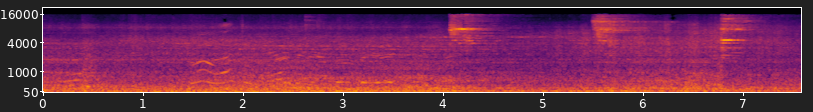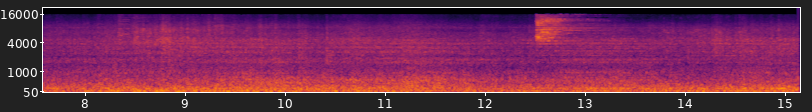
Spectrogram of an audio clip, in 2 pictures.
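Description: A freight train rumbles past close by with a steady roar.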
